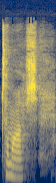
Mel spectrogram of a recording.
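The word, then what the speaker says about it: Tomasz: thas toas but yeah Thomas is also fine is toas Polish yes yes it is Polish name yeah to tomash okay okay so I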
